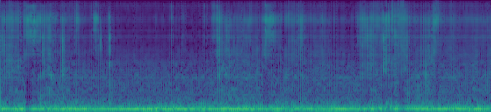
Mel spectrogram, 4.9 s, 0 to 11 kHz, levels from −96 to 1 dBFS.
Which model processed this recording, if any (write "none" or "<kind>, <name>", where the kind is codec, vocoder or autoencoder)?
vocoder, BigVGAN v2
